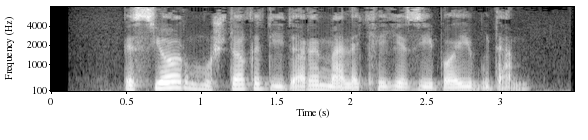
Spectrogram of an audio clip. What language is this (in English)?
Persian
